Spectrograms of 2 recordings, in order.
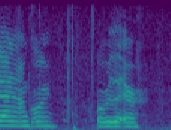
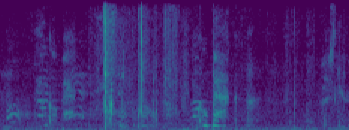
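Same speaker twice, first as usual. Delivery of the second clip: whisper; 8 semitones higher, 10 dB quieter, much slower than usual. Real, not acted. Sneaking back after prank.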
